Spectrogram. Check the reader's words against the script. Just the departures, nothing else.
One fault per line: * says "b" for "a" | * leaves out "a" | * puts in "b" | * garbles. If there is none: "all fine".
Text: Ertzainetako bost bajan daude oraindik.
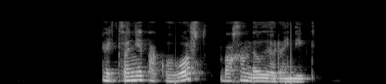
all fine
